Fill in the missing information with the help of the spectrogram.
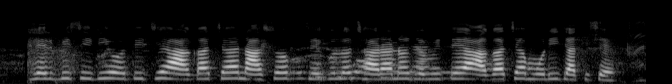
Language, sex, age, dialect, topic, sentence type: Bengali, female, 18-24, Western, agriculture, statement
